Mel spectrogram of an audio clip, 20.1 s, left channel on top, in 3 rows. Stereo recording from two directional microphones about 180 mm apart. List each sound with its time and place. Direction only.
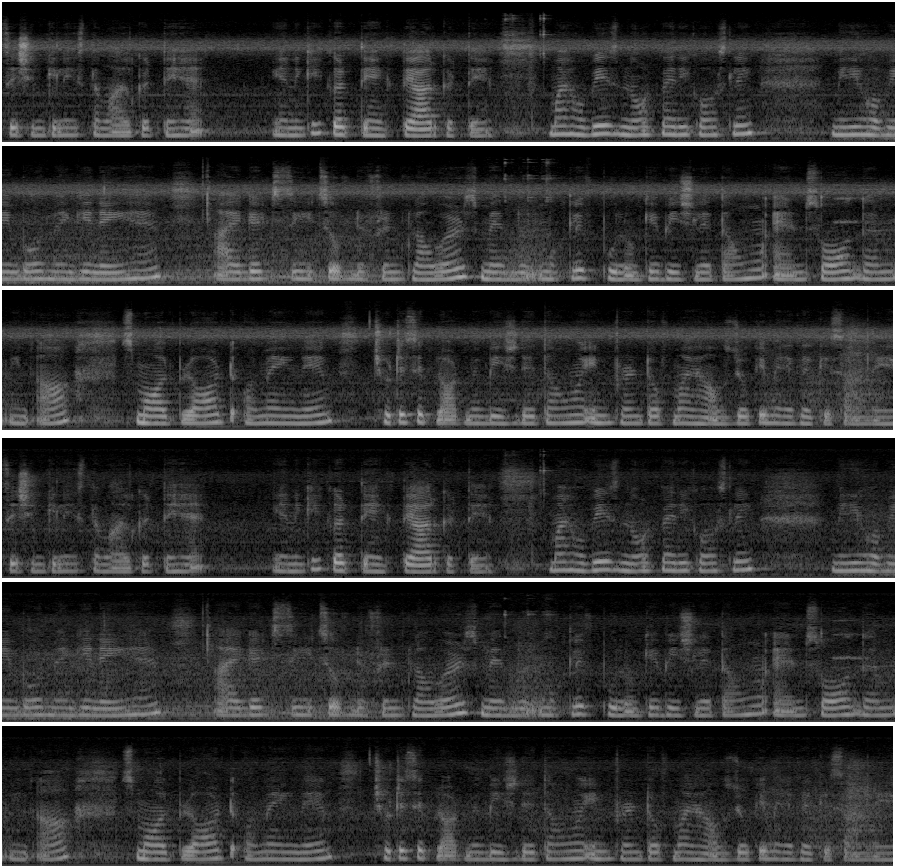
0.0 s speech: 15° left (ahead or behind)
14.3 s speech: 15° left (ahead or behind)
